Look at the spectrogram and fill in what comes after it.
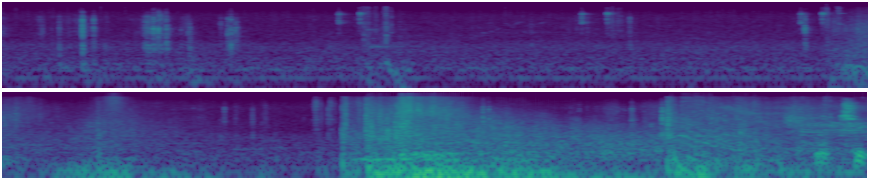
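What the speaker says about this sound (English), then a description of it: "Gets to use his bombing run now." Explosions from a bombing run in an Advance Wars-style strategy video game: faint clicks at first, then a rumbling blast that swells into a loud, sustained roar of booms.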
